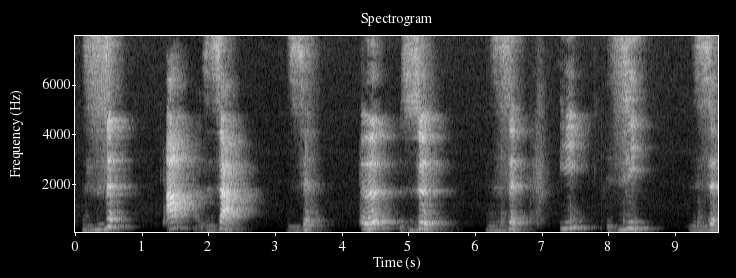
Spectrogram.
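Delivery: each letter sounded out, then blended into one syllable; syllable drill. Shown as a demonstration. Teacher sounding out syllables for first-year pupils, slow drill. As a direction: spell Z and a vowel slowly, then join them. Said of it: "Je commence".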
